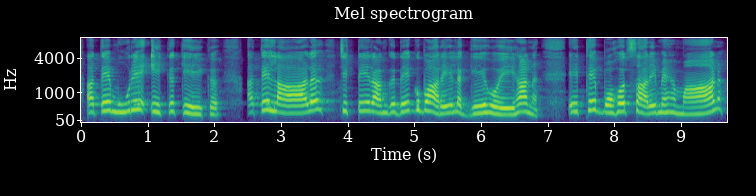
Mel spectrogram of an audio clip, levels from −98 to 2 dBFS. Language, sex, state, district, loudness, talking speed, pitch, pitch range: Punjabi, female, Chandigarh, Chandigarh, -15 LUFS, 110 wpm, 255 Hz, 225-285 Hz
